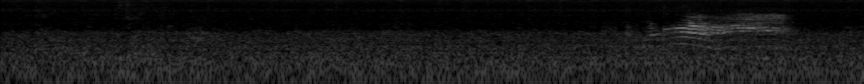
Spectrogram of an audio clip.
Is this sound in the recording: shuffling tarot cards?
no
